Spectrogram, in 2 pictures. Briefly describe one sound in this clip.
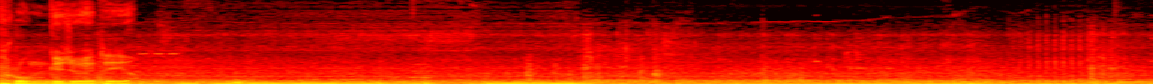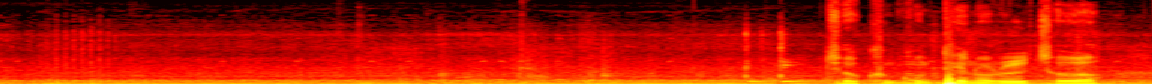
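A forklift engine hums steadily up close.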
